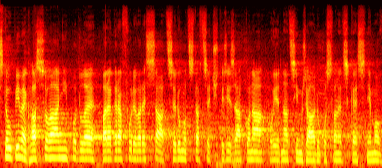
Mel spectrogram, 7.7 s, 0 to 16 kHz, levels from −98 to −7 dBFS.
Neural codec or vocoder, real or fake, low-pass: none; real; 14.4 kHz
